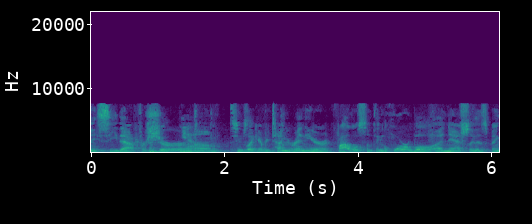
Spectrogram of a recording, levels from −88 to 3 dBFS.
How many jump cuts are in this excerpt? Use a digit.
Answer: 0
